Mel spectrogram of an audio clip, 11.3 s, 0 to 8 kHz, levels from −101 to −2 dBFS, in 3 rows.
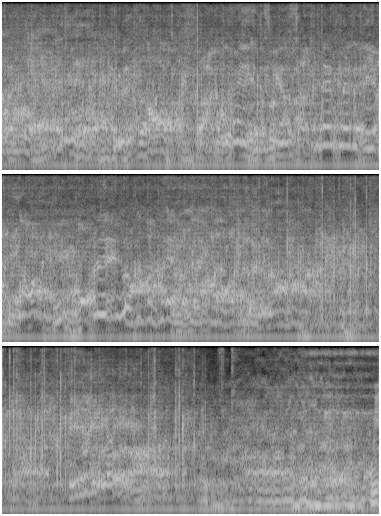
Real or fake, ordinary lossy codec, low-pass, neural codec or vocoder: fake; none; none; codec, 16 kHz, 8 kbps, FunCodec, trained on LibriTTS, 25 frames a second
